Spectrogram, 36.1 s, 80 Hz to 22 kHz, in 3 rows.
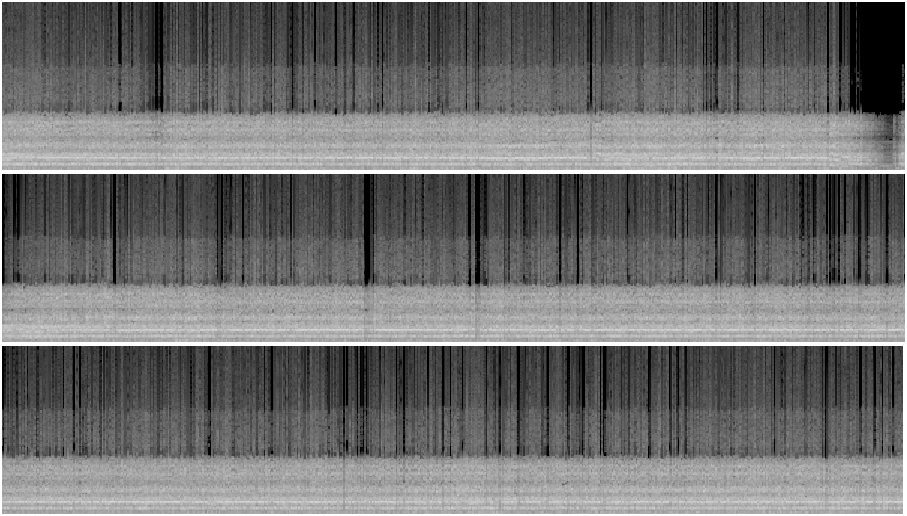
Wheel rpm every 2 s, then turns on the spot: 220, 230, 230, 230, 220, 190, 130, 230, 230, 230, 230, 230, 230, 230, 240, 230, 230, 230.
none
